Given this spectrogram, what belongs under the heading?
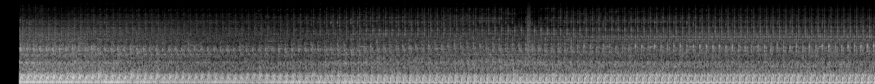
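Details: Viper ZS150J single-cylinder at idle and revving: fast light tapping that follows engine speed. Valve tick from excessive valve clearance.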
